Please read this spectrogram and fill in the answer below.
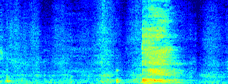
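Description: A single cough from a man who is a little bit sick, about one and a half seconds in.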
